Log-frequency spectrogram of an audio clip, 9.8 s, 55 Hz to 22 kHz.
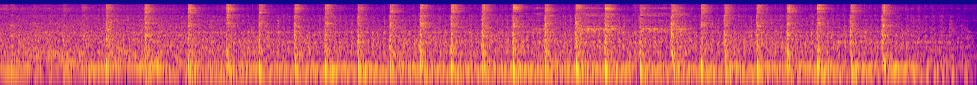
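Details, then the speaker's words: Restored 1970 Vespa GT (Granturismo) 125 two-stroke with a non-original aftermarket exhaust, fuel nearly empty: deep, even putter with crisp pops about three a second, steady and strong. "Knalpotnya bukan knalpot bawaannya, tapi mantep sih jadinya. Ini kalau dipakai jalan pasti Cihui banget. Ngetuk banget tuh suaranya."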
